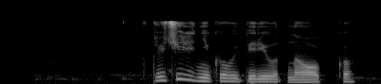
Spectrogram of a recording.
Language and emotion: Russian, positive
